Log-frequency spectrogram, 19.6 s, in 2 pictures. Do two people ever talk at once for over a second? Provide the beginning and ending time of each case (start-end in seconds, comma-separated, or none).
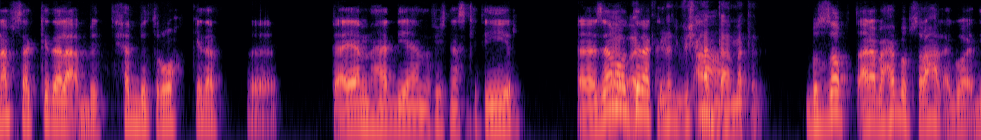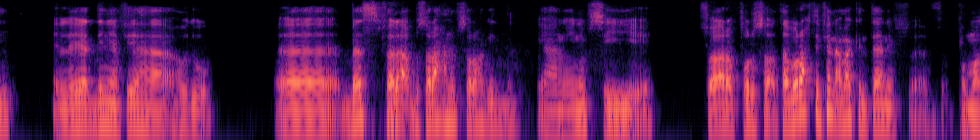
6.1-7.3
